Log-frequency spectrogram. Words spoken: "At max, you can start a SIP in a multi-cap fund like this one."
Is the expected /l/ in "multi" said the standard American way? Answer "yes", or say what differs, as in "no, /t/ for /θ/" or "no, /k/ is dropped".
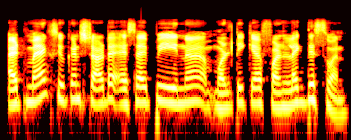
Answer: yes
